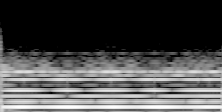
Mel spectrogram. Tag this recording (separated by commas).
Keyboard (musical), Music, Organ, Musical instrument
